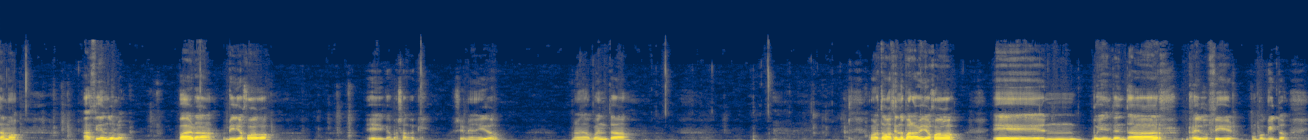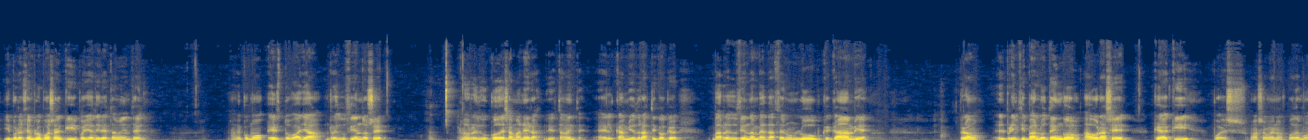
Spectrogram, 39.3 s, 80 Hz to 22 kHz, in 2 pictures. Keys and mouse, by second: 0.1 shift+right click, 0.4-5.5 middle drag, 0.9 f, 3.4 f, 5.1 ctrl+z, 6.0 right click, 6.4-8.7 middle drag, 7.0 g, 8.7 click, 8.9 right click, 9.0 g, 9.8 click, 10.0 middle click, 10.7 right click, 10.9 g, 11.4 click, 11.6-12.2 middle drag, 12.2 right drag, 12.5 shift+right click, 12.8 w, 14.3 right click, 14.6 g, 15.4 click, 15.6 right click, 15.8 g, 16.2 click, 17.0 2, 17.4 right click, 18.1 f, 19.2-20.4 middle drag, 20.4 right click, 21.0 shift+right drag, 21.7 f, 22.6-33.9 middle drag, 33.9 right click, 35.8 right click, 36.8 middle click.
